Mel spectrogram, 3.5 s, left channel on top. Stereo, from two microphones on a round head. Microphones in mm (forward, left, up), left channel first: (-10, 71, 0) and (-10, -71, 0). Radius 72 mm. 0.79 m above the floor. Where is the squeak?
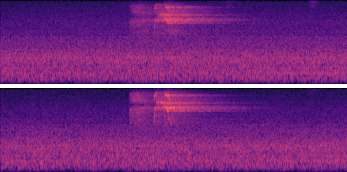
30° right (ahead or behind), 1.8 m.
